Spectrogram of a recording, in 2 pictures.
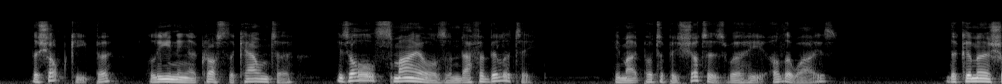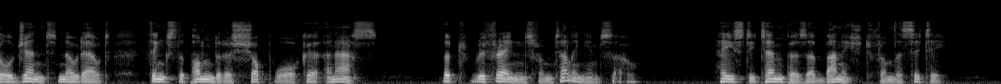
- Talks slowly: Yes, slow, 130 wpm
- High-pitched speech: No, low, 110 Hz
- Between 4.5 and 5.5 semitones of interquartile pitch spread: Yes, average, 4.9 semitones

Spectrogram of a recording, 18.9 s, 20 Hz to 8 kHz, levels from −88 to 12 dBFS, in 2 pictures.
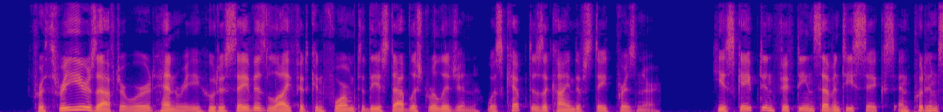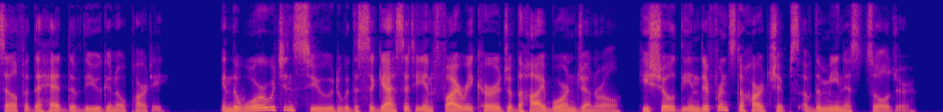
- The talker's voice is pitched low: Yes, low, 125 Hz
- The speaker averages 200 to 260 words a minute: Yes, fast, 205 wpm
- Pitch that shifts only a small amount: No, average, 3.4 semitones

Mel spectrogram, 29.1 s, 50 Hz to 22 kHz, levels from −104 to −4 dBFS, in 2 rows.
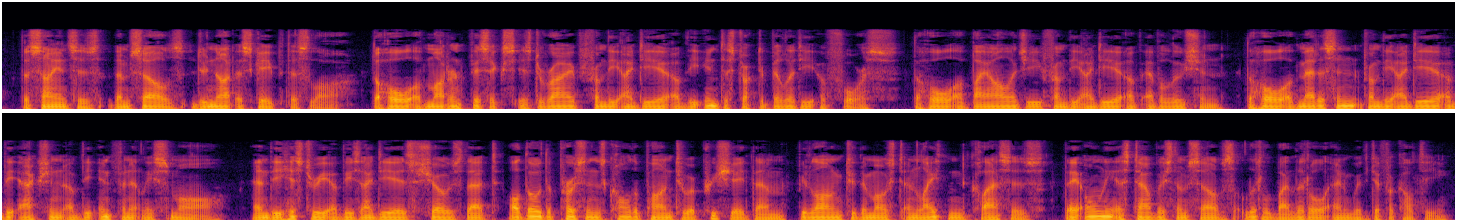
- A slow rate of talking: No, average, 160 wpm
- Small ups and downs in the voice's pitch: Yes, narrow, 2.0 semitones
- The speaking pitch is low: Yes, very low, 75 Hz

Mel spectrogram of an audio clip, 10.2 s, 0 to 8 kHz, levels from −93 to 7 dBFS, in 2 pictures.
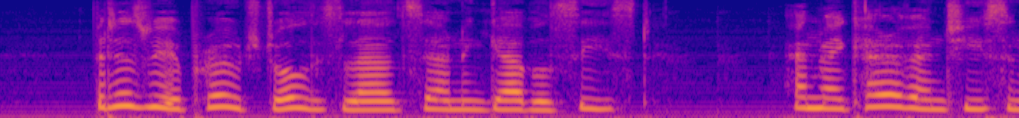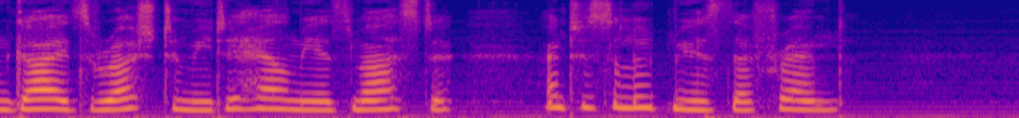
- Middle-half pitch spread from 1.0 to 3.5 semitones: Yes, average, 2.9 semitones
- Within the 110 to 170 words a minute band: No, average, 180 wpm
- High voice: Yes, high, 240 Hz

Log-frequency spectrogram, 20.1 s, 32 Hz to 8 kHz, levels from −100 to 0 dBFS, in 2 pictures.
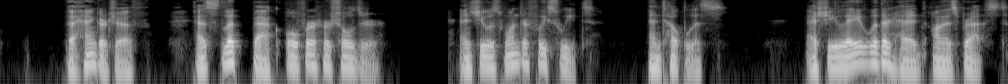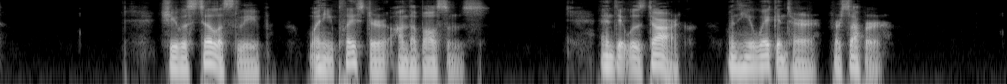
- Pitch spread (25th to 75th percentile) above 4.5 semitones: Yes, average, 5.2 semitones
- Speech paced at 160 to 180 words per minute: No, slow, 135 wpm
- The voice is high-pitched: No, very low, 90 Hz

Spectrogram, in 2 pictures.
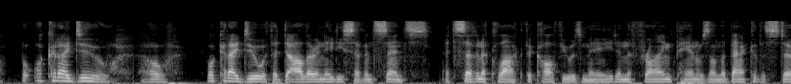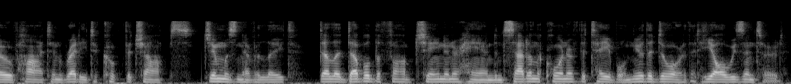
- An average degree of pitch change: No, narrow, 2.3 semitones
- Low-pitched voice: Yes, low, 120 Hz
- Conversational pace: No, fast, 260 wpm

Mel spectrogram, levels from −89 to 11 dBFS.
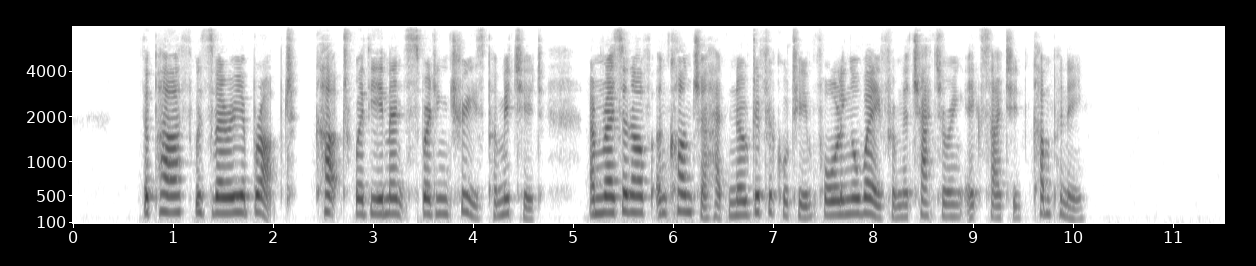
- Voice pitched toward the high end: Yes, high, 225 Hz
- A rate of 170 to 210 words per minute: No, average, 140 wpm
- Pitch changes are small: No, average, 3.9 semitones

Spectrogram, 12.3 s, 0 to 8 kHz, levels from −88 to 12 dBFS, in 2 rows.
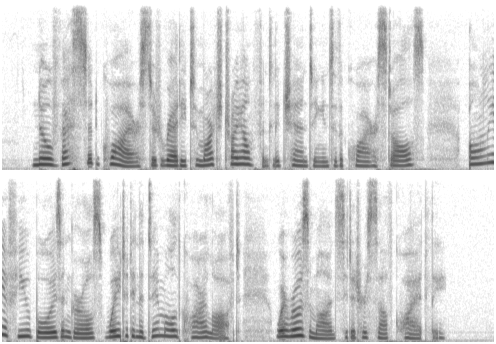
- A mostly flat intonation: No, average, 4.7 semitones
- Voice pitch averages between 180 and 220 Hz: No, high, 245 Hz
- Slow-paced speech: No, average, 150 wpm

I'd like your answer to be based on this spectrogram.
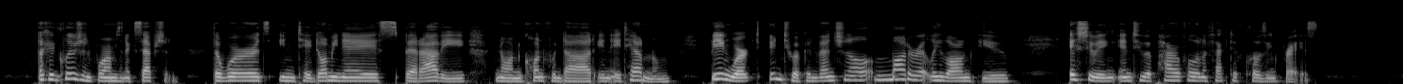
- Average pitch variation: Yes, average, 3.2 semitones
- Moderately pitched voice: Yes, medium, 165 Hz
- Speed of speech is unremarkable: No, slow, 130 wpm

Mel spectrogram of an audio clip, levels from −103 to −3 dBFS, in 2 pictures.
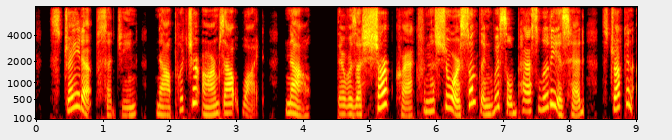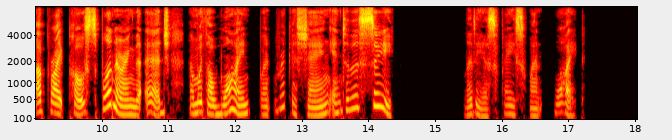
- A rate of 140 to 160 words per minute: Yes, average, 155 wpm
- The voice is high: Yes, high, 195 Hz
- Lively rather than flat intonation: Yes, wide, 8.9 semitones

